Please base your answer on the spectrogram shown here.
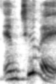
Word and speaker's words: Mtume: introduced us and she said oh this is m2me and i said are you james m-t-u-m-e because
